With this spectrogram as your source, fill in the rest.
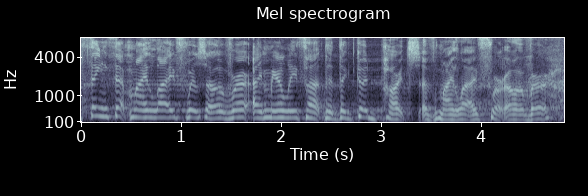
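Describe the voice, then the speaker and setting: Over noticeable background noise and audible room echo, a woman talks at a moderate pace in a high voice, with lively intonation, very even loudness and hardly any pauses. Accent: American. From US Midwest, Indiana. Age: 70s. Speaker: novelist. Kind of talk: talk to audience. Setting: stage with audience. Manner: halting.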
